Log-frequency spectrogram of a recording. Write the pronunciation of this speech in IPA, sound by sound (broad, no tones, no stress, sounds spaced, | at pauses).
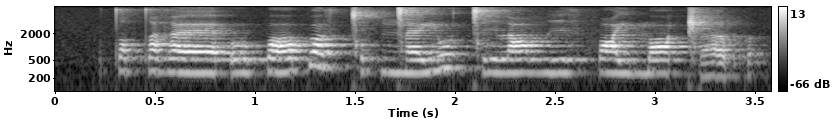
tˤ ʌ d tˤ ɛ z ɛː ʔ ʊː p ʌː p ɒ z ǀ ʊ p ŋ͡ǀ ɛ j ʊ ǀ i l ɑ v i z f ɑ j m ɒ ɡ͡ǁ ɜ p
